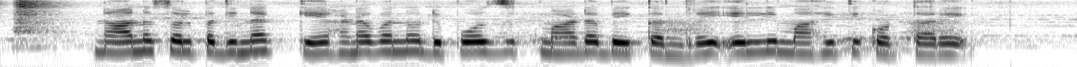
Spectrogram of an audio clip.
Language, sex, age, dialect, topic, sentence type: Kannada, female, 36-40, Central, banking, question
